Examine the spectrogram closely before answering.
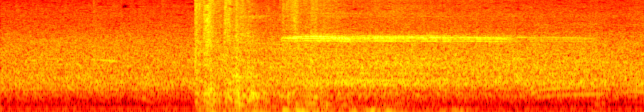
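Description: Players collide with a heavy thud.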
